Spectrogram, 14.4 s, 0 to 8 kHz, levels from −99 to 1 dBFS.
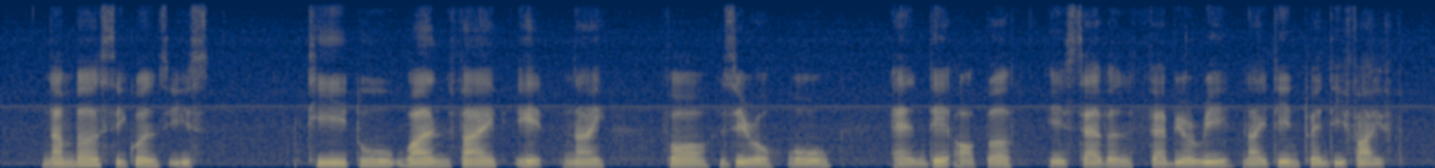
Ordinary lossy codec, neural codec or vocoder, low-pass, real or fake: none; none; none; real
